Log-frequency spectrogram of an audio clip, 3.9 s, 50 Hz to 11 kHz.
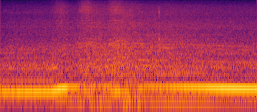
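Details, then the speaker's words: Badly running car, needs to warm up: the engine note climbs unevenly, wavering and sagging as throttle is given, cutting out and breaking up. Cause unknown; owner is awaiting a ScanMaster 2.1 scanner to diagnose. "You can give it some gas and help it along. But you can hear how it cuts out, breaks"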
